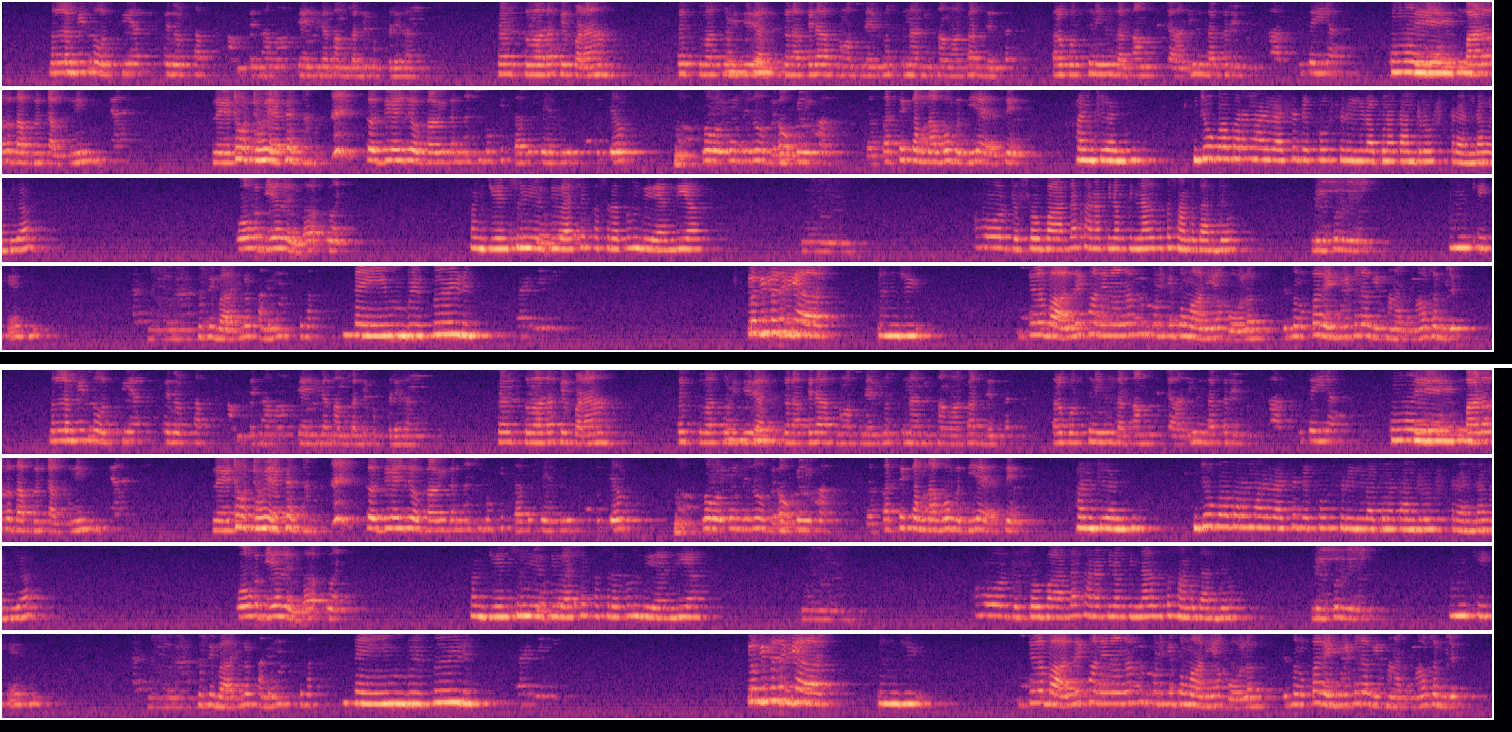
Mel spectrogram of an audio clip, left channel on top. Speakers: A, in the centre; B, on the left.
A: ਮਤਲਬ
B: ਠੀਕ
A: ਕੀ ਸੋਚਦੀ
B: ਹੈ
A: ਆ ਕਿ ਸਵੇਰੇ ਉੱਠ ਕਮਤੇ ਜਾਵਾਂ ਫੇਰੀ ਦਾ ਕੰਮ ਕਰਦੀ ਕੁਪੜੇ ਦਾ ਫਿਰ ਉਸ ਤੋਂ ਬਾਅਦ ਆ ਕੇ ਪੜਾਅ। ਫੇਰ ਉਸ ਤੋ ਬਾਅਦ ਥੋੜੀ
B: ਹਾਂਜੀ
A: ਜਿਹੀ ਰਹਿੰਦੀ ਕਰ ਫਿਰ ਰਾਤ ਨੂੰ ਬਿਲਕੁਲ ਉਹਨਾਂ ਦੀ ਥਾਵਾਂ ਘਰਦੇ--ਪਰ ਕੁਛ ਨੀ ਹੁੰਦਾ ਕੰਮ। ਤੇ ਜਾ ਨ ਹੀ ਹੁੰਦਾ ਘਰੇ ਤੋਂ। ਹਾਂ ਸਹੀ ਆ।
B: ਹਾਂਜੀ
A: ਤੇ
B: ਹਾਂਜੀ
A: ਪੜੋ ਕਿਤਾਬਾਂ ਚ। ਜਲ ਨ ਹੁੰਦੀਆਂ ਹੈਗੀਆਂ <inaudible> ਲੇਟ ਉੱਠ ਹੋਇਆ ਕਰਦਾ ਸ ਕਰਦੀ ਆ ਯੋਗਾ ਵੀ ਕਰਨਾ ਸ਼ੁਰੂ ਕੀਤਾ ਸੀ ਸਿਹਤ ਲਈ ਦੋ ਤਿੰਨ ਦਿਨ ਹੋ ਗਏ ਉਹ ਪਰਸੀਂ ਕਰਨਾ ਬਹੁਤ ਵਧੀਆ ਹੈ ਵੈਸੇ।
B: ਹਾਂਜੀ- ਹਾਂਜੀ ਯੋਗਾ ਕਰਨ ਨਾਲ ਵੈਸੇ ਦੇਖੋ ਉਹ ਸਰੀਰ ਆਪਣਾ ਤੰਦਰੁਸਤ ਰਹਿੰਦਾ ਵਧੀਆ।
A: ਉਹ ਵਧੀਆ ਰਹਿੰਦਾ <inaudible>
B: ਹਾਂਜੀ ਸਰੀਰ
A: ਯੋਗਾ
B: ਦੀ ਵੈਸੇ ਕਸਰਤ ਹੁੰਦੀ ਰਹਿੰਦੀ ਆ।
A: ਹਮ
B: ਹੋਰ ਦੱਸੋ ਬਾਹਰ ਦਾ ਖਾਣਾ ਪੀਣਾ ਕਿੰਨਾ ਕੁ ਪਸੰਦ ਕਰ ਦਿਓ
A: ਬਿਲਕੁਲ ਵੀ ਨਹੀਂ।
B: ਹ ਠੀਕ ਹੈ ਜੀ।
A: ਹਮ ਤੁਸੀਂ ਬਾਦ ਮੇ ਖਾਂਨੇ ਹੋ।
B: ਨਹੀਂ ਬਿਲਕੁਲ ਵੀ ਨਹੀਂ।
A: ਹਾਂਜੀ <inaudible> ਕਿਉਂਕਿ
B: ਕੱਲੀਆਂ
A: ਪਤਾ
B: ਜਿਹੜੀਆਂ-
A: ਕਿਆ
B: ਹਾਂਜੀ
A: ਜਿਹੜਾ ਬਾਹਰਲੇ ਖਾਣੇ ਨਾਲ ਨਾ ਨਾ ਮੁੜਕੇ ਬਿਮਾਰੀਆਂ ਬਹੁ ਲਗਦੀ। ਤੇ ਤੁਾਨੂੰ ਘਰੇ ਹੀ ਬਣਾ ਗਿ। ਖਾਣਾ ਬਣਾ ਦਿੰਦੇ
